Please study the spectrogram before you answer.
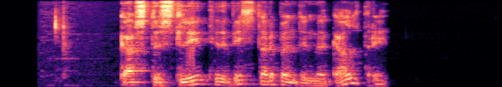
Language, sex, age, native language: Icelandic, male, 50-59, Icelandic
